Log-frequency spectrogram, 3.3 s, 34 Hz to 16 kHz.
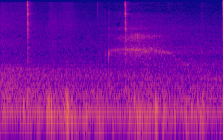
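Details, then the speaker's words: Parmak Solar Pak 12 solar fence charger run from a bench power supply at about 13 volts in place of its junked batteries: sharp single clicks about every 1.5 seconds, gauge fully in, charger pulsing normally; unit needs new batteries. "see if it goes a clicking hear that it's working and the gug is all the way in the"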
